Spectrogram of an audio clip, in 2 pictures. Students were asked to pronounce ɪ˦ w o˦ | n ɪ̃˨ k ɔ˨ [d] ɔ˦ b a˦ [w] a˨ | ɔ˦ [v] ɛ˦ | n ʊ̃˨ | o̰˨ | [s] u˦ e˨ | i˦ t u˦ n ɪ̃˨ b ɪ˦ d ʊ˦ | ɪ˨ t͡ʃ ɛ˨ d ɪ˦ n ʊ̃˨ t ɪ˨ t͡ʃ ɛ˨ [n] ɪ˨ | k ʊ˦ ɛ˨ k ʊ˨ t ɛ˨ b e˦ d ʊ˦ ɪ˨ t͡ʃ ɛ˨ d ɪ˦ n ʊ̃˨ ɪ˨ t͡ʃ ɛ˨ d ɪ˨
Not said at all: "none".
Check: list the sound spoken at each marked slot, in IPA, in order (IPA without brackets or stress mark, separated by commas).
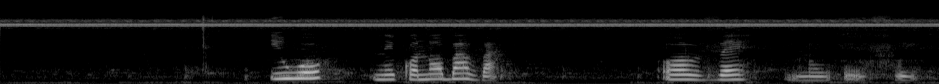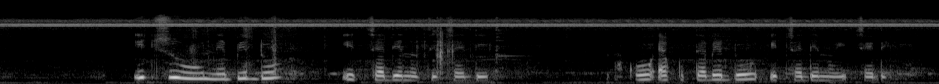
n, v, v, f, d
